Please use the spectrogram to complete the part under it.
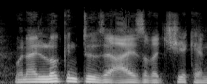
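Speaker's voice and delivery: put-on German accent. Quoting a documentary director's chicken remark in a German accent. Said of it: "his German accent when he's saying".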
